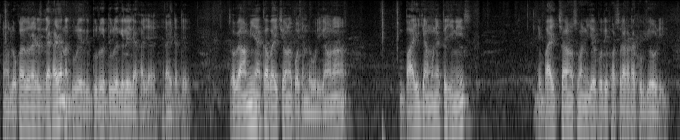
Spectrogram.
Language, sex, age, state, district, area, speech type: Bengali, male, 30-45, West Bengal, Darjeeling, urban, spontaneous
